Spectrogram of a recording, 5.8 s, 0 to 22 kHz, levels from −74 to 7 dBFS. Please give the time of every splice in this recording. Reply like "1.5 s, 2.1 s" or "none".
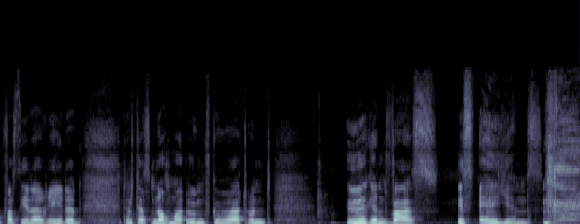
1.3 s, 2.1 s, 4.8 s

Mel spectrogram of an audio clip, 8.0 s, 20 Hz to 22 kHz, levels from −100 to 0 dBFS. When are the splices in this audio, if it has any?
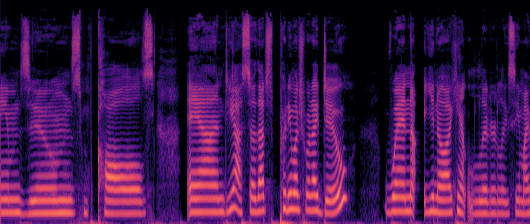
none

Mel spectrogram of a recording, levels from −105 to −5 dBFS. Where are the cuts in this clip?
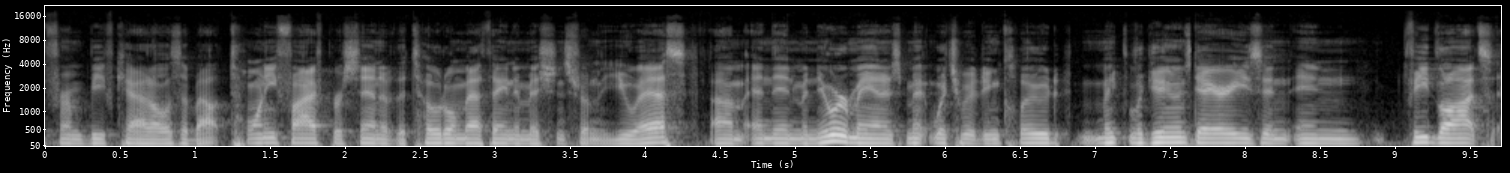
4.3 s, 7.6 s

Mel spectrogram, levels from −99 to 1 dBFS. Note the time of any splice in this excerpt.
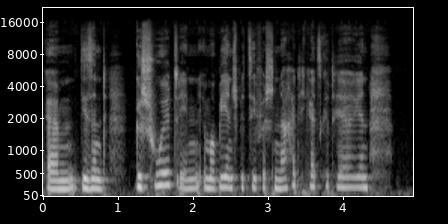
1.8 s

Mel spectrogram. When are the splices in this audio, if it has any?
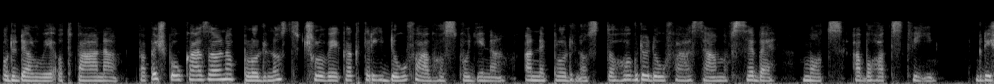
1.3 s

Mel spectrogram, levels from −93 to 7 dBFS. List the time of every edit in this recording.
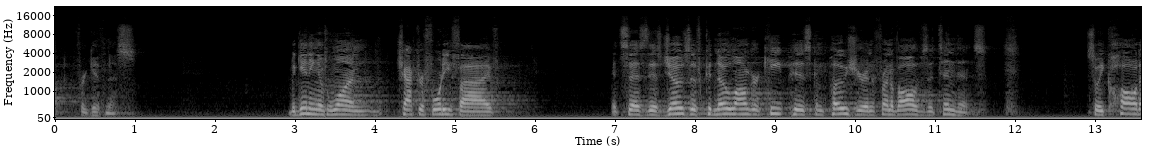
3.4 s

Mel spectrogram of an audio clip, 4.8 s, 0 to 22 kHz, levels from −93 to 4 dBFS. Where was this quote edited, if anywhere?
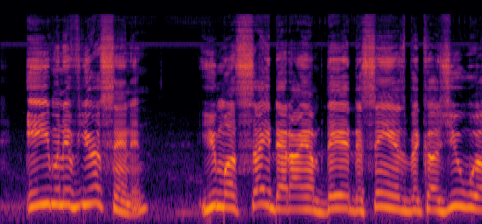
1.6 s

